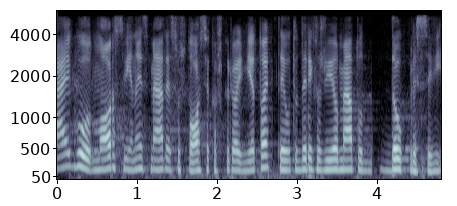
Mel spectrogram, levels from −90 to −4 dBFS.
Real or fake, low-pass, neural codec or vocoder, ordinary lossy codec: fake; 5.4 kHz; codec, 44.1 kHz, 7.8 kbps, DAC; MP3, 48 kbps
